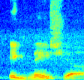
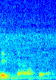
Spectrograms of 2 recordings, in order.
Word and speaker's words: Ignatia: Ignatia. I Yeah. said Ignata. Ignata, there's an I in it. Ignatia makes sense, yeah. Yeah. Like like it's almost like igneous rock, Ignatia. It's like igniting, Ignatia.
